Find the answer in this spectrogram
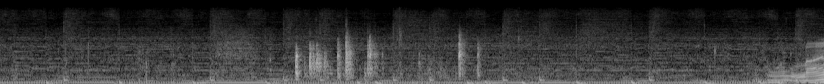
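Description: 18650 lithium-ion cells clicking as they are pulled out of plastic cell holders and set down on the bench: a quick run of small clinks about three seconds in and one more a second later, over background music.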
